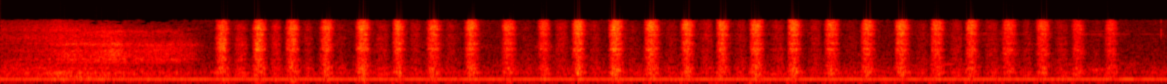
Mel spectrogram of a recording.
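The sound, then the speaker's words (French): Rapid, forceful abdominal breathing through the nose with the head tilted down: a steady train of about twenty-five short sniffing exhalations at a quick even rhythm, clear over a low constant hum. “Puis vous pourrez faire la même respiration abdominale par le nez, cette fois-ci sur un rythme rapide, en commençant avec la tête vers le bas.”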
